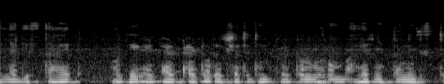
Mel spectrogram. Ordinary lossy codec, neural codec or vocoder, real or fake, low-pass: none; vocoder, 22.05 kHz, 80 mel bands, Vocos; fake; 7.2 kHz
